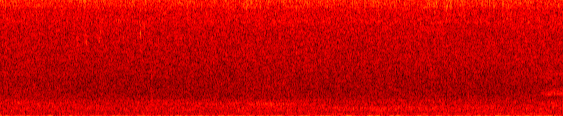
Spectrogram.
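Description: A steady low rumble with a faint hiss. This is outdoor background noise on the camera's microphone, with no distinct event in it.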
